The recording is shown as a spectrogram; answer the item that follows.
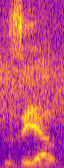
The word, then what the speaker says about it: Zexal: Apparently the X is silent. Oh, it's supposed to be EXO? No, ZL. EL? Oh, the X is silent. Okay. Yeah. Like Zeal, but ZL.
